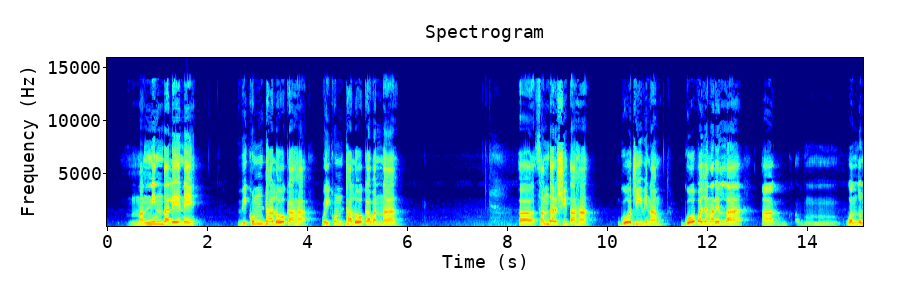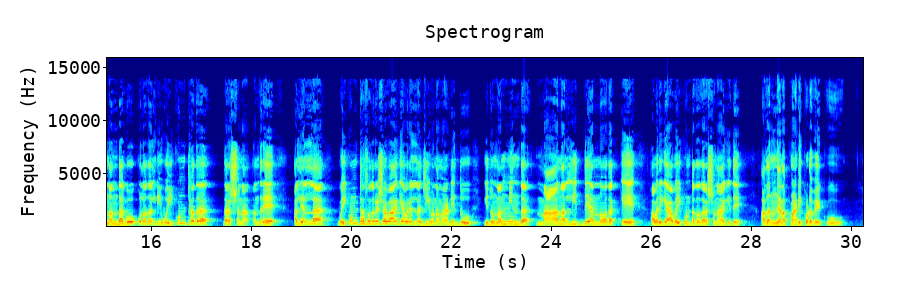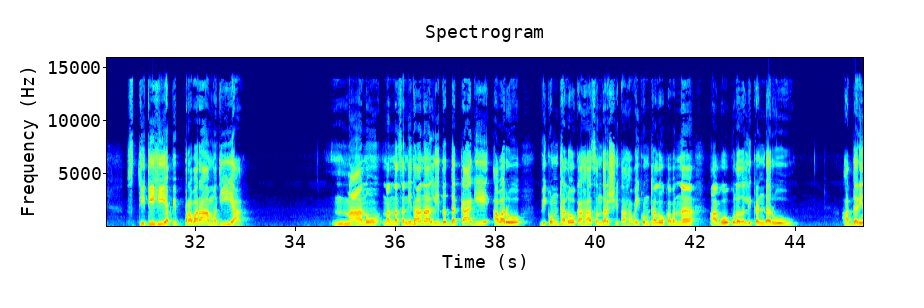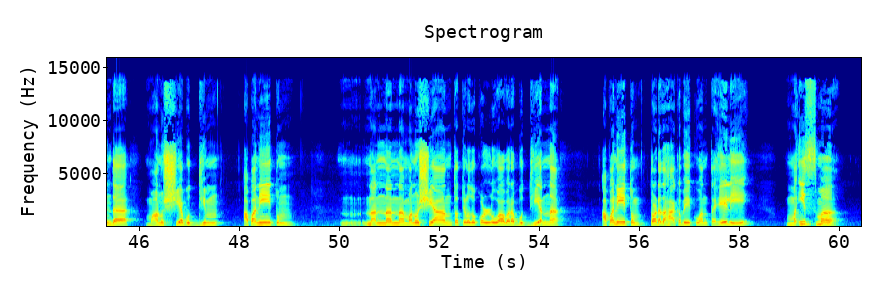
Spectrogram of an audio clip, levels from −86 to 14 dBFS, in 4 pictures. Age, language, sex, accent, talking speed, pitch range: 30-49, Kannada, male, native, 65 wpm, 180-225 Hz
